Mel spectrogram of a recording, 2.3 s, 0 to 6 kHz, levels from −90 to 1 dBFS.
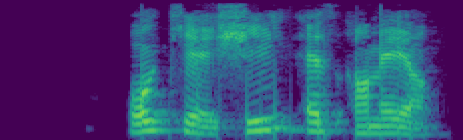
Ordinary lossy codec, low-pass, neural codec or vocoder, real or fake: AAC, 48 kbps; 5.4 kHz; none; real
